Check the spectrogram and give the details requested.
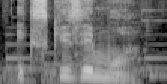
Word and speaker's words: excusez-moi: a bathroom, for example, you might not always hear the X sound at the beginning of excusez-moi.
